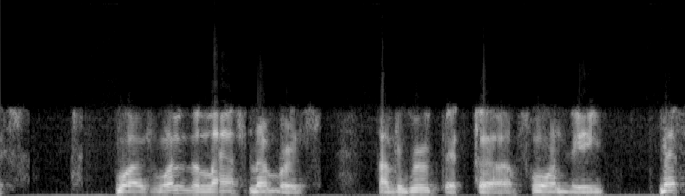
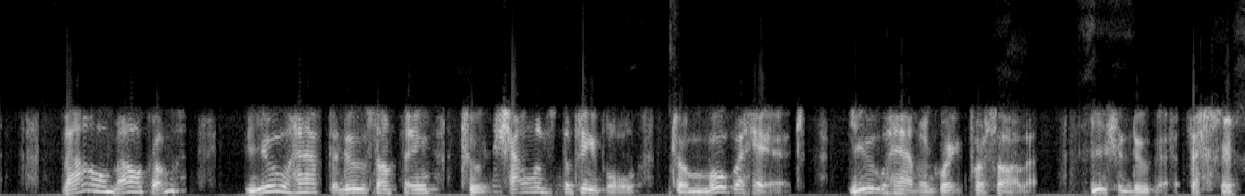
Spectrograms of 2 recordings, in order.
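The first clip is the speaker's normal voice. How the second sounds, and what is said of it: Impression of Grace Lee Boggs. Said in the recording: “my best Grace impression”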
